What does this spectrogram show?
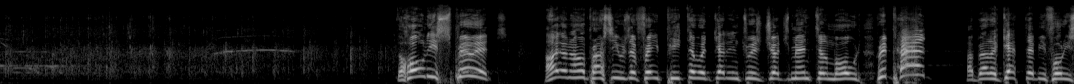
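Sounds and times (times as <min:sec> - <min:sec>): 
whistle and cheer: 0:00.0 - 0:00.9, 0:02.0 - 0:03.3
audience clapping: 0:00.0 - 0:05.4
speech: 0:04.0 - 0:10.7.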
